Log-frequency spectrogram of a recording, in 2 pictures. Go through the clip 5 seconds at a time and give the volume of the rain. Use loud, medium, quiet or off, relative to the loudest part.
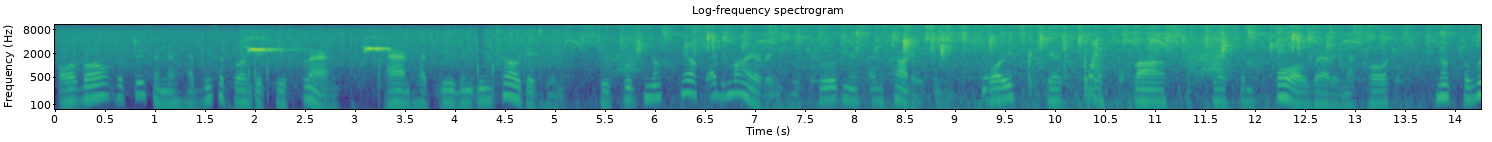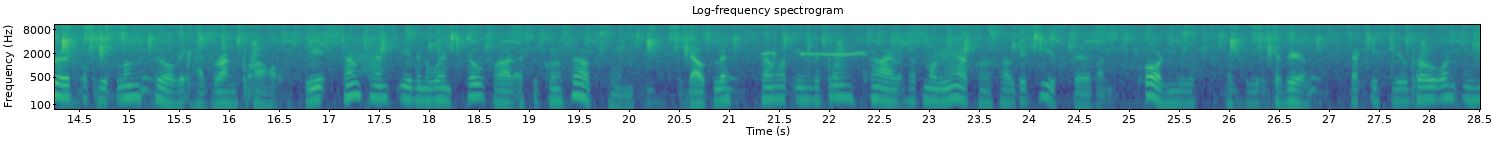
medium, loud, loud, medium, medium, medium.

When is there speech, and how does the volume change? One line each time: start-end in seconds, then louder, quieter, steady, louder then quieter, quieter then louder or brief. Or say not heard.
0.0-8.7 steady
9.3-28.4 steady.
